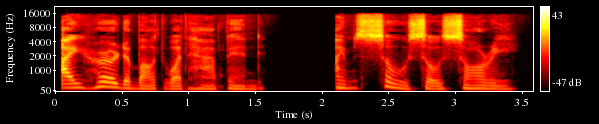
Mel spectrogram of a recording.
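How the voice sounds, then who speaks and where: A woman's voice: low-pitched, slow pace, no echo, studio quality. A woman voicing a treacherous male business rival in an audio drama, smug and oily. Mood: fake sympathy. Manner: oily, mocking.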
